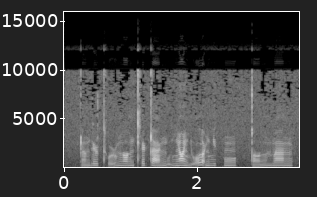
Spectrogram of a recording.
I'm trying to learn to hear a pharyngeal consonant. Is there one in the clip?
no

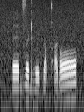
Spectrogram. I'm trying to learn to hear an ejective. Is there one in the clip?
yes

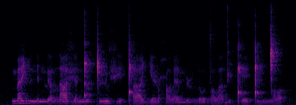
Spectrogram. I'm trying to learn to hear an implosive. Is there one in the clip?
no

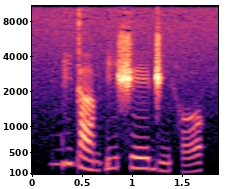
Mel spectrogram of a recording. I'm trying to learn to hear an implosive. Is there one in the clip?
yes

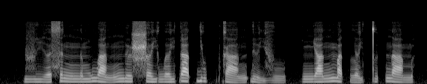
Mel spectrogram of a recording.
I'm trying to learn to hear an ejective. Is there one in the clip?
no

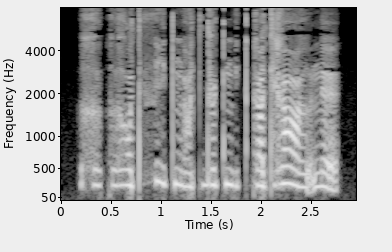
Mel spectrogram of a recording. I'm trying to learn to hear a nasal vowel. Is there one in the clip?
no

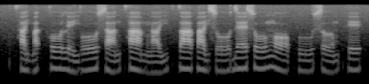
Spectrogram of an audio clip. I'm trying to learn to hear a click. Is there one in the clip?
no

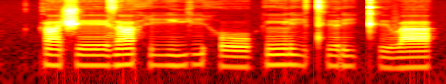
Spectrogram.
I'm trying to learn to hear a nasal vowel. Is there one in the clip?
yes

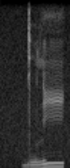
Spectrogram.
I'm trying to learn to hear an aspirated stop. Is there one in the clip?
no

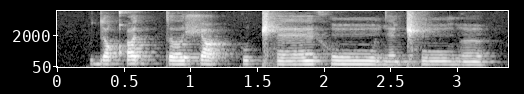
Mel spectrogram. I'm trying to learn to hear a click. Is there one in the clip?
yes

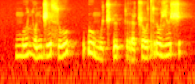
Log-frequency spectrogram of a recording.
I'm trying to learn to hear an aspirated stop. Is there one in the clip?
no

